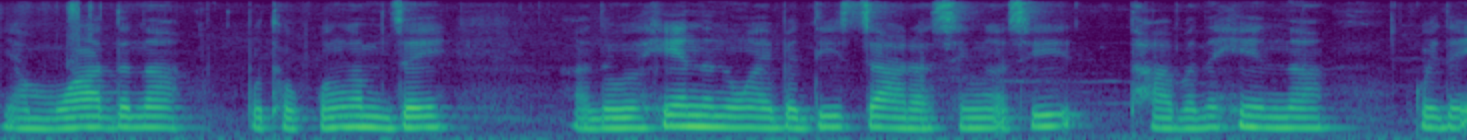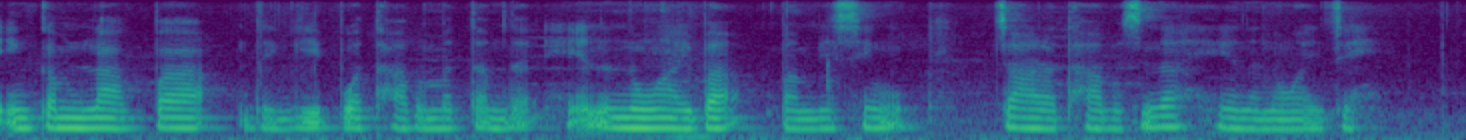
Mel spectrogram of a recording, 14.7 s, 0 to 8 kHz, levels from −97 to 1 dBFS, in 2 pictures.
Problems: none marked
